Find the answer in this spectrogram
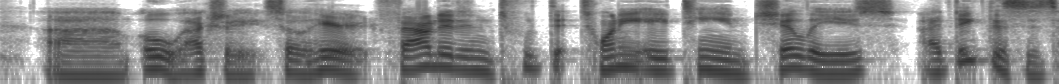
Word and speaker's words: Chiliz: So here, founded in 2018, Chiliz. I think this is how you say it. CHILIZ. CHILIZ. Yeah. Yeah, Chili's.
